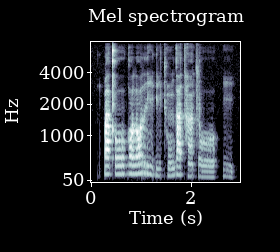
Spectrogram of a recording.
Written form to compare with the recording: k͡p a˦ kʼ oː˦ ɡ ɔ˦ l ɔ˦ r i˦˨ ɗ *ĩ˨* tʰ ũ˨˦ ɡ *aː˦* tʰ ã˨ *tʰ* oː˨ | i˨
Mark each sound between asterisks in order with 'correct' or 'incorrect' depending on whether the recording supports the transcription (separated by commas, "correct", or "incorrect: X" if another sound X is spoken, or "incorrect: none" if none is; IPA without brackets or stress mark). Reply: incorrect: i˨, incorrect: a˦, incorrect: t͡s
